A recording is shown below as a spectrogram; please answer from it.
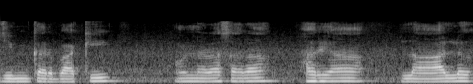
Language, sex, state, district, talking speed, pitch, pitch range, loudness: Rajasthani, male, Rajasthan, Nagaur, 115 wpm, 145 Hz, 135-150 Hz, -15 LUFS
